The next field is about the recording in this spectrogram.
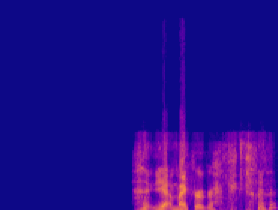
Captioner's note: chuckles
